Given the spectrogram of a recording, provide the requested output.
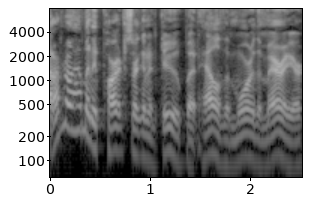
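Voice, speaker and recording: A man's voice at a medium pitch. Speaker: gaming YouTuber. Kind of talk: video reaction commentary. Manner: casual, conversational.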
